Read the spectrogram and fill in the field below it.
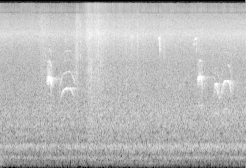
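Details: Honey bees buzzing from a hive beneath a wood pile in McAllen, Texas, as the colony is removed and relocated: a continuous even drone, with two short high chirps, one about every three seconds.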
